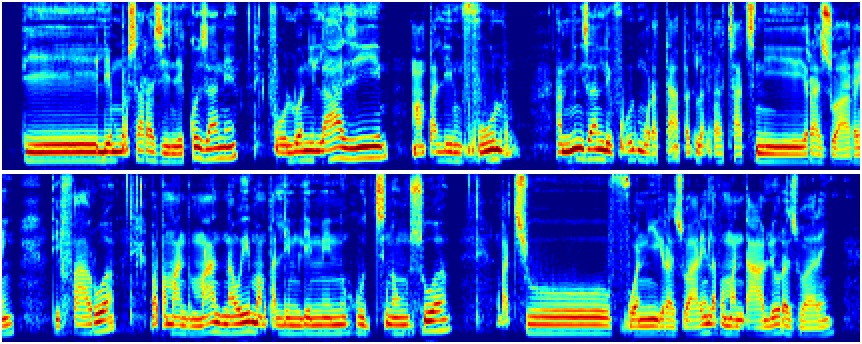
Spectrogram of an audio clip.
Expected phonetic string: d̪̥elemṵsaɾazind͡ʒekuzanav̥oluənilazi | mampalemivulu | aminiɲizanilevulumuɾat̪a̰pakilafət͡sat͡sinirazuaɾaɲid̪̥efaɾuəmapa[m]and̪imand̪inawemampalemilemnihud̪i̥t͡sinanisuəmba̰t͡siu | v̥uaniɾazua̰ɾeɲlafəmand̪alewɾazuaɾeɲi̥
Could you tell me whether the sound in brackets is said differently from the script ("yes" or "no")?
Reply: no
